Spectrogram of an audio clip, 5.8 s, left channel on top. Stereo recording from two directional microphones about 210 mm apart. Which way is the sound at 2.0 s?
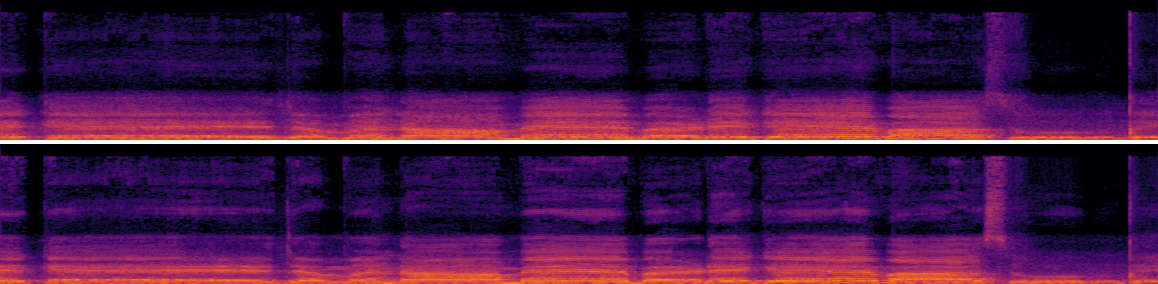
40° right (ahead or behind).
